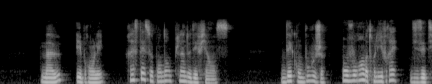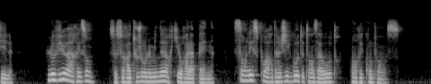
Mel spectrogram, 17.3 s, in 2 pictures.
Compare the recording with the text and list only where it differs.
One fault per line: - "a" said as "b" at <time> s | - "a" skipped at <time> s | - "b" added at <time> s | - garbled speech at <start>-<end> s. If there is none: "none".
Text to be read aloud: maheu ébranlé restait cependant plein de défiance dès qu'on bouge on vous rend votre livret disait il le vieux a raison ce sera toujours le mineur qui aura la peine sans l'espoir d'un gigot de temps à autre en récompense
none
